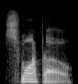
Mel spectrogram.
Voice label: "SWAPO", American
